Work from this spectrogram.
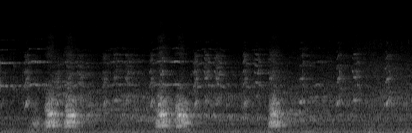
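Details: In Kabul at night, Kochi street dogs let out a few loud double barks spaced a couple of seconds apart, with fainter distant barking between them.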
